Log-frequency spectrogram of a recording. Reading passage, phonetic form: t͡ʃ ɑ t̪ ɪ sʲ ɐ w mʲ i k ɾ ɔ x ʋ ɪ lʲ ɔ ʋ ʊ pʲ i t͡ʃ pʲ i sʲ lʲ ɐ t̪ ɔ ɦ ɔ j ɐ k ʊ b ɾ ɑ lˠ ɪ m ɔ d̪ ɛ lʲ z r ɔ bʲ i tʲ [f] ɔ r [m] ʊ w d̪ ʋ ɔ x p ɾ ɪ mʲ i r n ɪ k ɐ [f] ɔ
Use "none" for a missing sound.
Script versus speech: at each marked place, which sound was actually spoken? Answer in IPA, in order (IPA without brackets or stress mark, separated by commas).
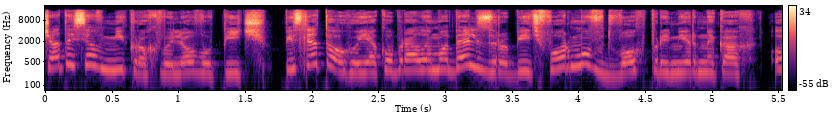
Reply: f, m, x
